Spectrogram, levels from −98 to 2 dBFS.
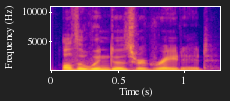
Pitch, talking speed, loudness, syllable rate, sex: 100 Hz, 235 wpm, -17 LUFS, 7.3 syllables/s, male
